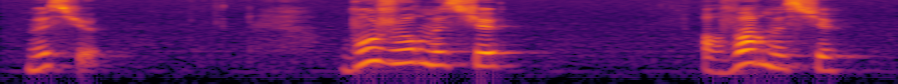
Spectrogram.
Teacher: En fait, c'est le même son E dans les deux syllabes. Monsieur. Et on ne prononce pas le R.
